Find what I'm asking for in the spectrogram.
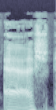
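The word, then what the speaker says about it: Æ: The letter X, and then the A-E is pronounced ash, and then A-12 was my contribution.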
